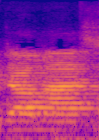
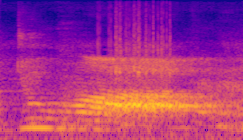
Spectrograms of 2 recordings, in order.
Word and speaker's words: Dumas: Alexander, dumbass, you know. Yes, I know, but it's pronounced Dumas.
